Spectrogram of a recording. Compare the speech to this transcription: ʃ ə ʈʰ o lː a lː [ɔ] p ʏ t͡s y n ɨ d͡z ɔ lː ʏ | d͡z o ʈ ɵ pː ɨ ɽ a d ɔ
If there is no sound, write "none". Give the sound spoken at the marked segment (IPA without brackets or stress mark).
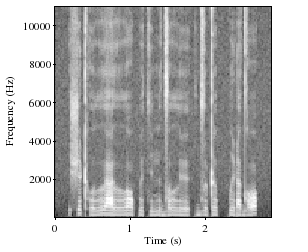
ɔ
